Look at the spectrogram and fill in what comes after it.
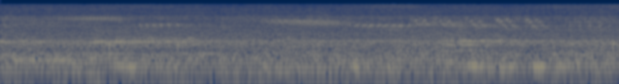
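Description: Outdoor street ambience: small birds chirping and trilling in short repeated phrases over a steady low background noise.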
